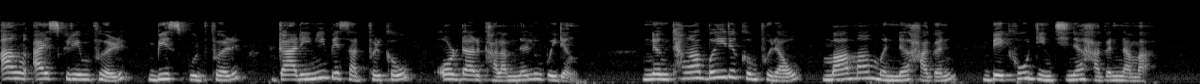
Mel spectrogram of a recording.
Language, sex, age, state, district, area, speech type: Bodo, female, 18-30, Assam, Baksa, rural, read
